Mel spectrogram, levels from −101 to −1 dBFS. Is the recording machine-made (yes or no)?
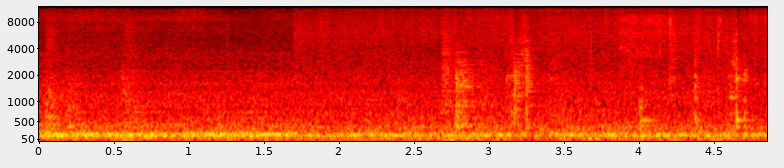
no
